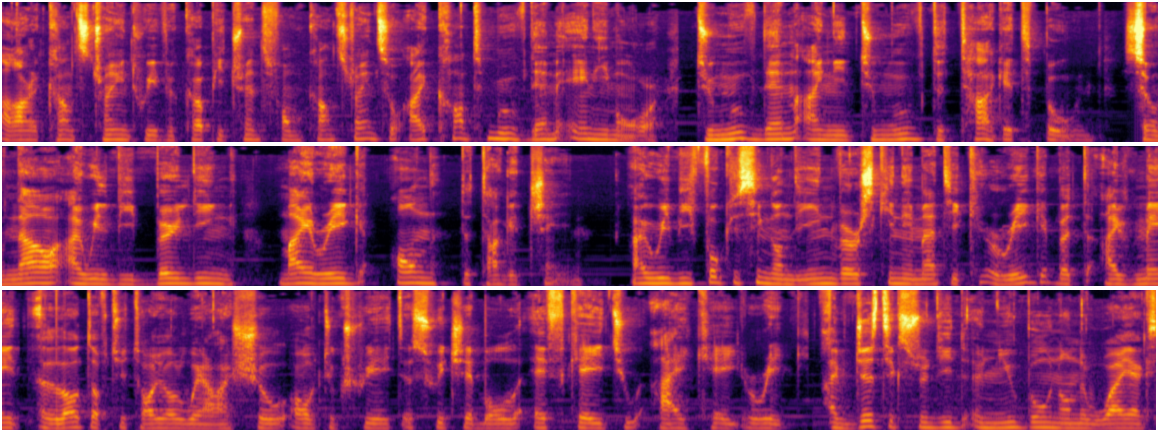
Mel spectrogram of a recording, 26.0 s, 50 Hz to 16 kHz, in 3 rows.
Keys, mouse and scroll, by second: 0.2 click, 0.8 click, 1.4 r, 2.6 click, 3.9-4.3 scroll up 3, 4.5 ctrl+middle click, 5.7 click, 6.1 r, 6.7 click, 7.0 r, 8.1 click, 8.8 click, 9.2 click, 9.3 r, 10.2 click, 10.5 r, 11.4 click, 11.8 r, 16.2 shift+middle click, 17.0 click, 17.3 Tab, 17.7 click, 18.4 e, 20.6 click, 22.4 click, 23.3 click.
